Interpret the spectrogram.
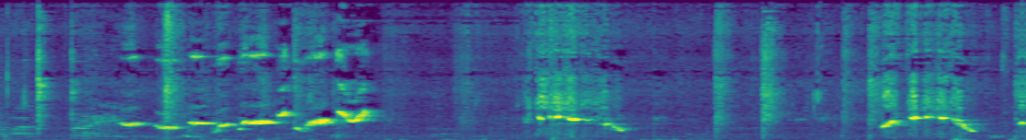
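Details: ['White-rumped shama singing its fighting style to rile rivals: bursts of fluting, swooping whistles and chattering notes, broken by short pauses and scattered clicks, with a quieter stretch before loud slurred whistles return.']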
